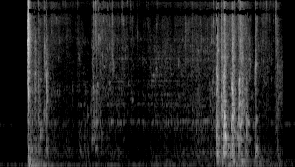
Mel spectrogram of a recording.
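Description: A toilet flushes after being unclogged with a Pipe Blaster, opening with a sharp burst of rushing water, then gurgling and refilling, with another strong surge near the end.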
